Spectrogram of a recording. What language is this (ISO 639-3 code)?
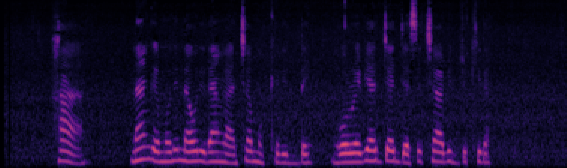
lug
